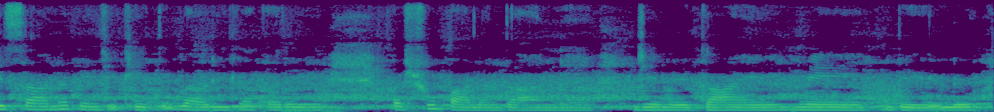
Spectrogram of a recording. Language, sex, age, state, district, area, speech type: Sindhi, female, 30-45, Rajasthan, Ajmer, urban, spontaneous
